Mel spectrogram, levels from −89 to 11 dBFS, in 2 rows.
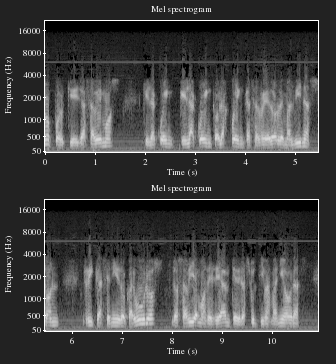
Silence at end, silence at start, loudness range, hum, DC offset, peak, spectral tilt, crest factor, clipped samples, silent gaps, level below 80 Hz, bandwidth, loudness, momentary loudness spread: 0 s; 0 s; 2 LU; none; 6%; -2 dBFS; -6 dB/octave; 10 dB; under 0.1%; none; -46 dBFS; 7.8 kHz; -12 LUFS; 7 LU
